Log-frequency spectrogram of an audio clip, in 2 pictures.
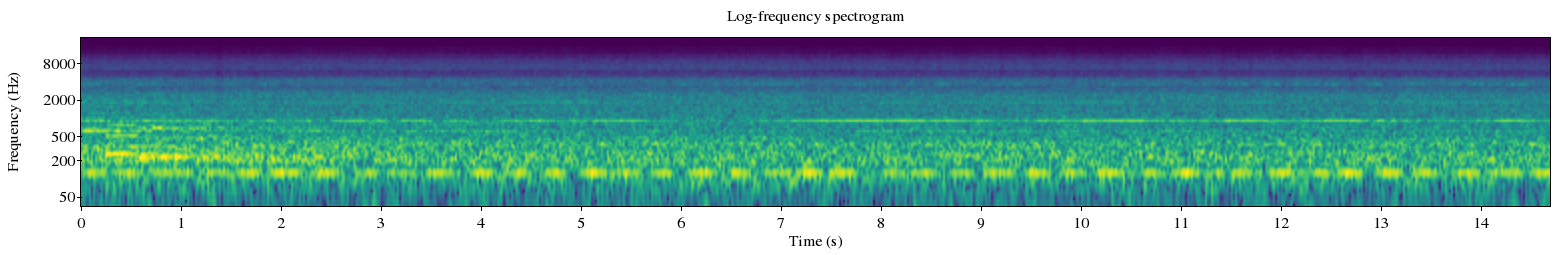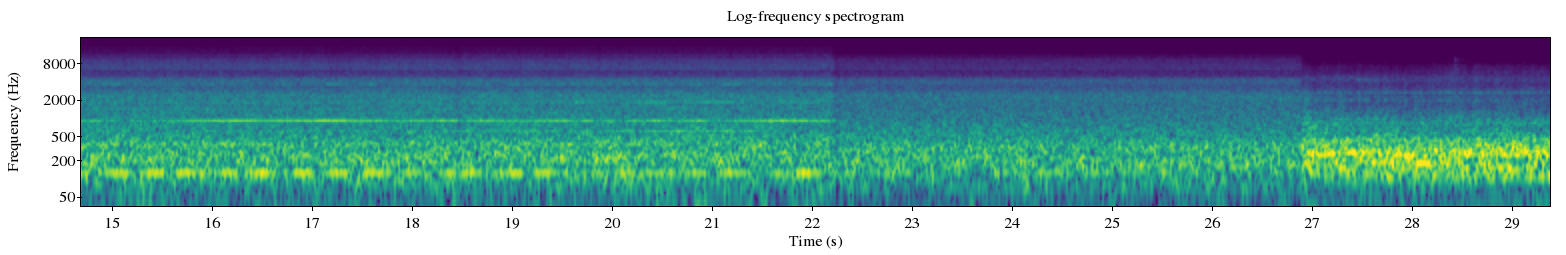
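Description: Steady machinery hum and rushing air of an automated car-body paint line, with a faint steady whine over it. The sound shifts abruptly about two-thirds of the way in and again near the end.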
